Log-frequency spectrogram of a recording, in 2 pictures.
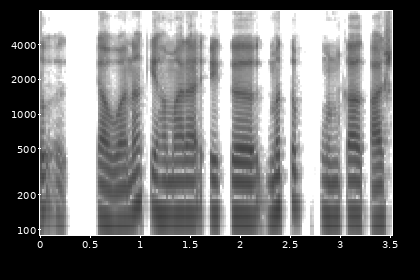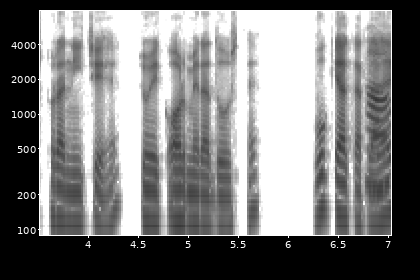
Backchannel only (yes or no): yes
